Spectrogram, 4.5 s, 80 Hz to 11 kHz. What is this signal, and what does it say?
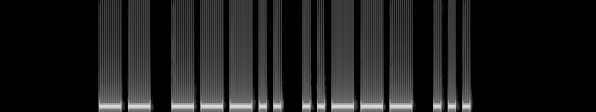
Morse code, heard as a keyed tone, about 22 wpm, 700 Hz. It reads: M82S
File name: practice / 22wpm / Four Letter-Number Combinations - 22wpm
